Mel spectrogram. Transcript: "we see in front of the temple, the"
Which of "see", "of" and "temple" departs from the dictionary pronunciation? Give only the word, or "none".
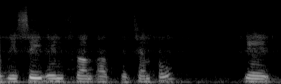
of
